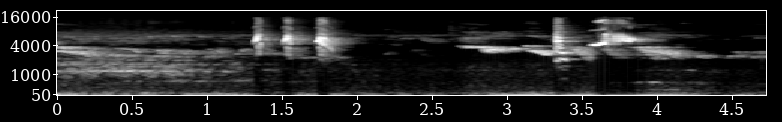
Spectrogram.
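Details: Oriental magpie-robin's fast, dense song with unique fills, played so untrained magpie-robins start singing: three sharp, explosive notes, then a drawn-out slurred whistle and a scratchy rattling phrase over a low hum.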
